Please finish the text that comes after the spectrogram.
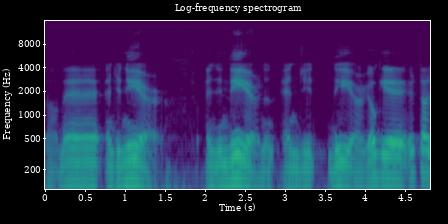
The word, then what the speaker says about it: engineer: 여기에 일단 engineer란 단어는 강세가 뒤쪽에 있다는 거. 여기에 이, 그러니까 삼음절, 여기에 이음절, 이음절, 삼음절인데 마지막 세 번째 삼음절에 강세가 있다는 거 주의해 주시기 바랍니다. engineer 이런 식으로 발음한다는 거.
